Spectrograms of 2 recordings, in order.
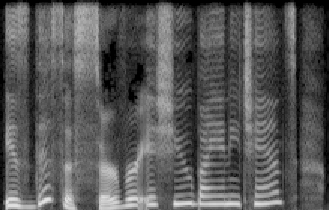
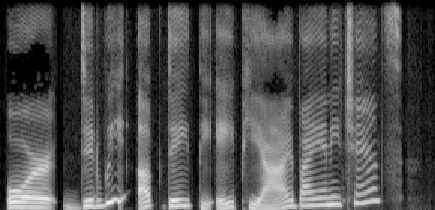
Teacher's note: The rising intonation at the end shows you're asking to confirm information.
